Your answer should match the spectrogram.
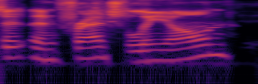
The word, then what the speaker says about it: Lyon: uh massachusetts and lyon is that how you pronounce it in french leone it's a very good pronunciation this is uh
